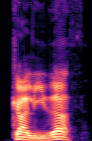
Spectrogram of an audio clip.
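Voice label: "calidad", Spanish, male; mekanta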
